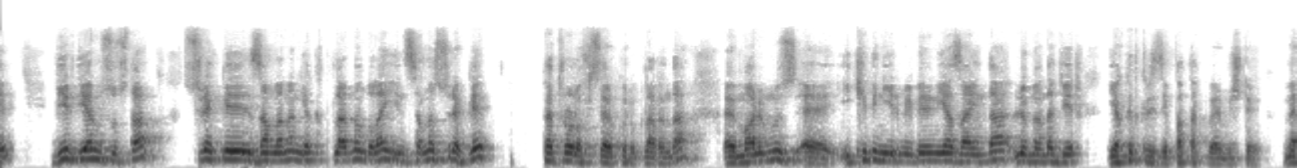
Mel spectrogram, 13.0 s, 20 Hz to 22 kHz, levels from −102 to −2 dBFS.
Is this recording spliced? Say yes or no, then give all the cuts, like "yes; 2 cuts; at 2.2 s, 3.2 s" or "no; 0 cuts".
yes; 1 cut; at 10.6 s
